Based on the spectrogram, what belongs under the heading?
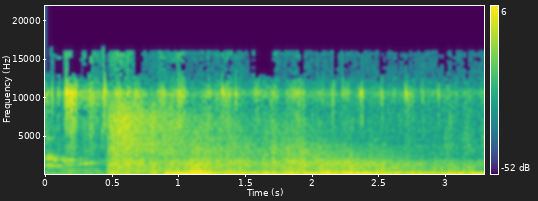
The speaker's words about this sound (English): At that very second, I looked upstream to see a wall of water barreling towards me.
